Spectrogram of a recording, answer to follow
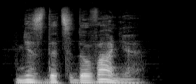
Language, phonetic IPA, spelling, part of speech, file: Polish, [ˌɲɛzdɛt͡sɨdɔˈvãɲɛ], niezdecydowanie, noun / adverb, Pl-niezdecydowanie.ogg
